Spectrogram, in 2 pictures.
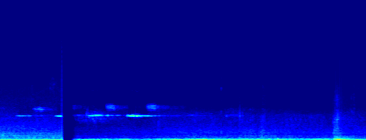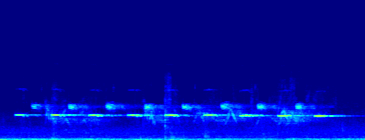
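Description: Small birds chirping in short, quickly repeated high notes, busiest in the second half, over a low outdoor rumble. The sound cuts out for a moment about a second in, and a single knock comes about four seconds in.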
